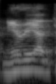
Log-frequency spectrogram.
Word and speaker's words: Nereid: Michael Kaufman is the CEO of Nereid Therapeutics. Did I pronounce that correctly? – Beautifully.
